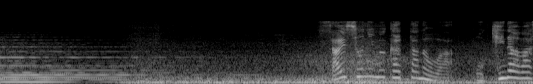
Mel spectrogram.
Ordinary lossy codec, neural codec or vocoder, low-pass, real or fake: none; none; none; real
